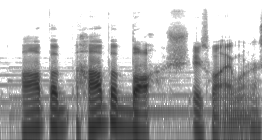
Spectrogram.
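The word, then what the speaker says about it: Haber-Bosch: how you pronounce Har Harbor Bosch is what I want to say. Har. Oh, hab Bosch. Habos, I think. So ha ha a bos like grabber but h h h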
